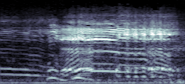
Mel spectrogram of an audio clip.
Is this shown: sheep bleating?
yes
